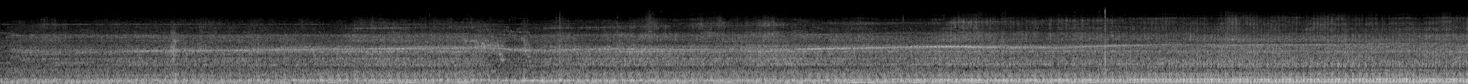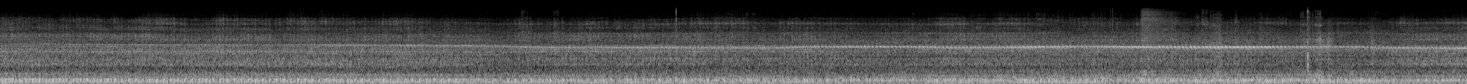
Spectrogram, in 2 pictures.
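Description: Caterpillar 631E wheel tractor scraper's diesel engine working hard while the scraper cuts and loads its bowl, with a steady high whine over the engine note. It grows louder over the first ten seconds or so, then holds steady.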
